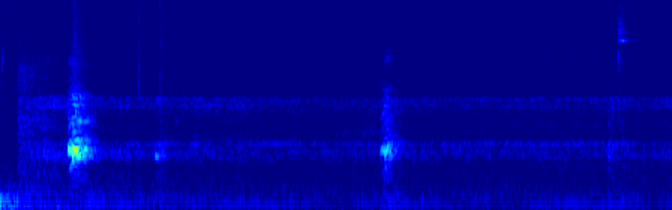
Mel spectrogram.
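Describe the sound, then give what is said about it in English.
A Yorkshire terrier, running around and zooming, barks in short, sharp yaps spaced a few seconds apart, two louder barks followed by softer ones, with a faint low rumble early on and no talking. “Speaking of which, I have a video of their bark.”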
